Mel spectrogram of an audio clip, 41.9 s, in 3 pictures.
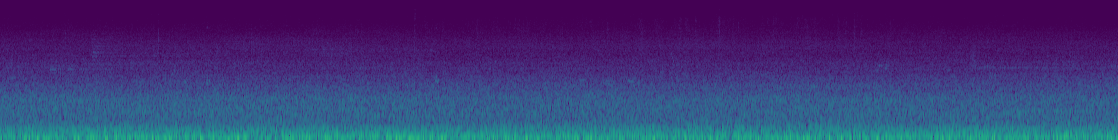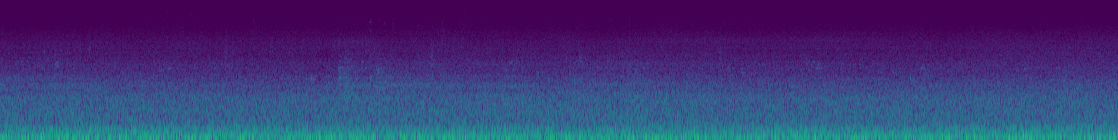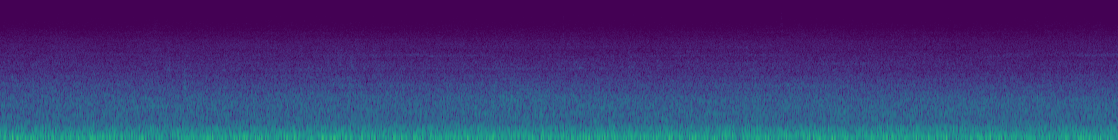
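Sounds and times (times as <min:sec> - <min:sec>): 
city plaza rumble in Barsha Heights, Dubai, UAE: 0:00.0 - 0:41.9.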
